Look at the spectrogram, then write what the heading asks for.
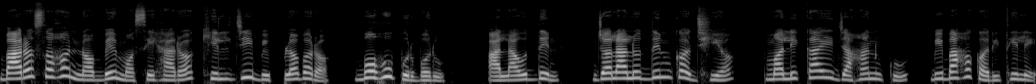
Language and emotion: Odia, neutral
